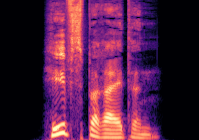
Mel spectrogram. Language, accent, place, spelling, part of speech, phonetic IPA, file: German, Germany, Berlin, hilfsbereiten, adjective, [ˈhɪlfsbəˌʁaɪ̯tn̩], De-hilfsbereiten.ogg
- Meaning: inflection of hilfsbereit: 1. strong genitive masculine/neuter singular 2. weak/mixed genitive/dative all-gender singular 3. strong/weak/mixed accusative masculine singular 4. strong dative plural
